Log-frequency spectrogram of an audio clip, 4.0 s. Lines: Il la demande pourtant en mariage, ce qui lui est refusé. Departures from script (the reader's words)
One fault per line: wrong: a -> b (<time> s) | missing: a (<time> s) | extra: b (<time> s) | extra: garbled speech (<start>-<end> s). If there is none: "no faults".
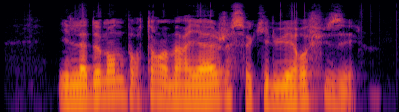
no faults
